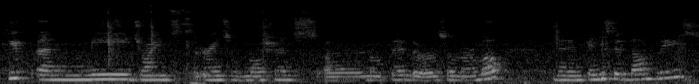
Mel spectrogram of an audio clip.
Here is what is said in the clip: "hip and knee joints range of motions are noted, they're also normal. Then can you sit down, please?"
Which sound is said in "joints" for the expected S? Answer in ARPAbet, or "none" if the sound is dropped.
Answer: none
